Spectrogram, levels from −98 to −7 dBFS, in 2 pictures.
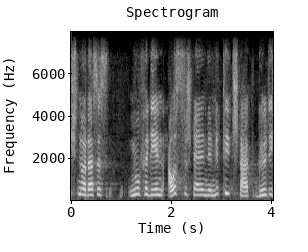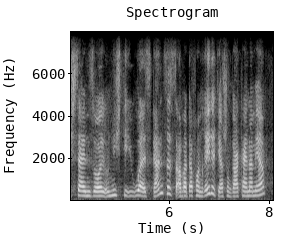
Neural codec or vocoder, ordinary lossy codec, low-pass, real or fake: none; Opus, 32 kbps; 7.2 kHz; real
